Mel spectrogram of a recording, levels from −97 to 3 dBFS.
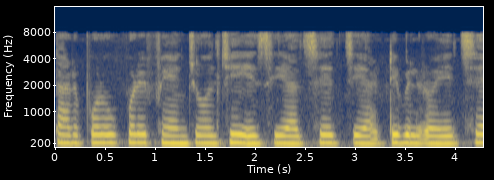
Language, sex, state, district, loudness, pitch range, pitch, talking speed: Bengali, female, Tripura, West Tripura, -13 LUFS, 195-210 Hz, 200 Hz, 140 wpm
